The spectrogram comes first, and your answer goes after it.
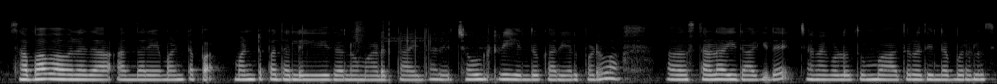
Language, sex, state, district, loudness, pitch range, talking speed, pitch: Kannada, female, Karnataka, Shimoga, -24 LUFS, 215-230 Hz, 95 wpm, 220 Hz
